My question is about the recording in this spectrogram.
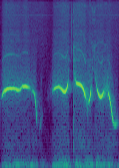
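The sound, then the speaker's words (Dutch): A person whistles a birdlike call: a long steady high note that dips at the end, then a string of warbling, sliding phrases rising and falling in pitch, loud and alone. “jij kan een vogel nadoen, hè?”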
